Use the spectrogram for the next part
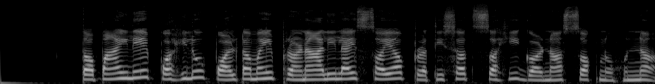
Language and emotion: Nepali, neutral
